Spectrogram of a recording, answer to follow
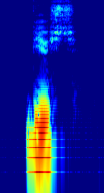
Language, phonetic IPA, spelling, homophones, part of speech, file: Polish, [vʲjɛ̇ɕt͡ɕ], wieźć, wieść, verb, LL-Q809 (pol)-wieźć.wav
